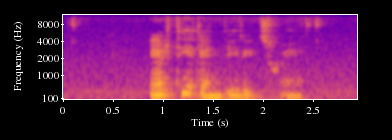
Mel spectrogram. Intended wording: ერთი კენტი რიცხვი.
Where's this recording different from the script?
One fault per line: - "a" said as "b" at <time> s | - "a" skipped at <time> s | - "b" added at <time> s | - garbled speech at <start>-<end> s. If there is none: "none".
none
